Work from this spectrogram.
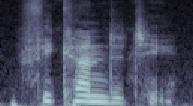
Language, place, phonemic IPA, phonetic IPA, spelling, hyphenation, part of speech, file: English, California, /fɪˈkʌndətɪ/, [fɪˈkʌndəɾɪ], fecundity, fe‧cun‧di‧ty, noun, En-us-fecundity.ogg
- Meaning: 1. Ability to produce offspring 2. Ability to cause growth or increase 3. Number, rate, or capacity of offspring production 4. Rate of production of young by a female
